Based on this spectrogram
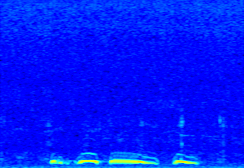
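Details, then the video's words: Spotted dove giving one phrase of low, soft coos: a couple of quick stuttered notes, a longer drawn-out coo that falls slightly, then a short closing coo, against quiet background. "Spotted doves calling!"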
